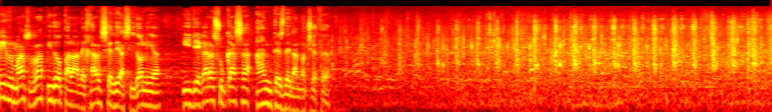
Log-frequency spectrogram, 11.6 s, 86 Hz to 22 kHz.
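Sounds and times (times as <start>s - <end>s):
speech: 0.0s - 5.2s
indistinct murmur of voices: 4.3s - 11.5s
many horse hooves clip-clopping at a brisk pace: 4.9s - 11.5s.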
